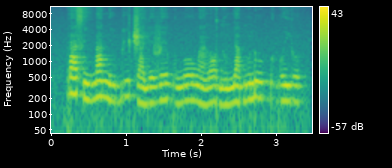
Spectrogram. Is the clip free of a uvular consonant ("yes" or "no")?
yes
